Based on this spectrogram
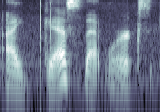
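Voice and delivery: slow, grudging concession; reluctant. A narrator's reading. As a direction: give in slowly, unwillingly. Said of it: "Ibiki conceded reluctantly".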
